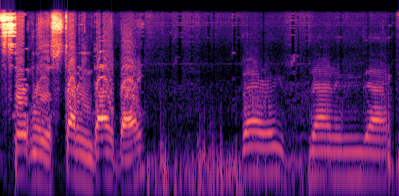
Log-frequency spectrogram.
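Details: Adult man speaking outdoors; normal voice.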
